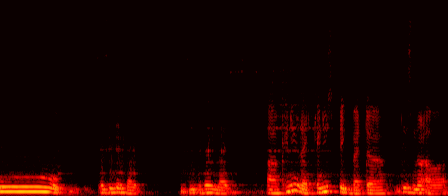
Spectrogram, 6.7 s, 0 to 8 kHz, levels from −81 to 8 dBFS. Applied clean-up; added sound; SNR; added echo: neural separator model SepFormer DNS4.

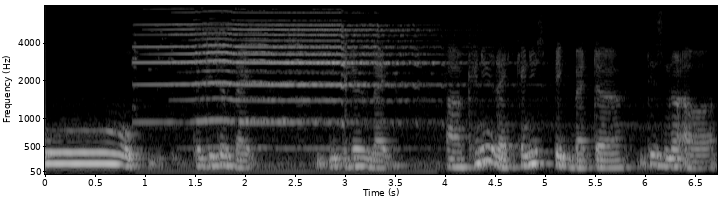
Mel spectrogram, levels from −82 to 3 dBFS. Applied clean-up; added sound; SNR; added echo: none; Guitar; 11 dB; reverberation time 0.3 s.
